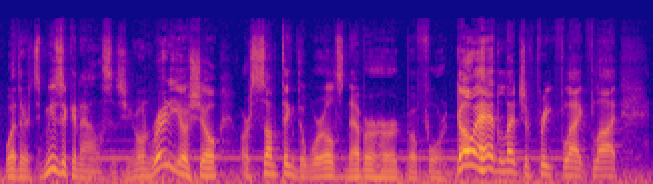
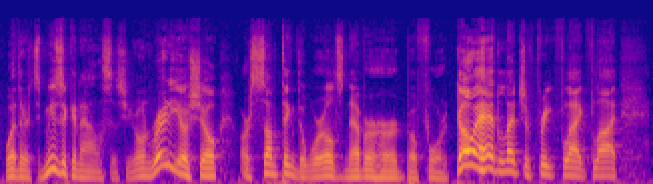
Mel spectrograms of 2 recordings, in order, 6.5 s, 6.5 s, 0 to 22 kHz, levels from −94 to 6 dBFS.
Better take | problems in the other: second | low rumble; faint; throughout; 25 dB below the speech

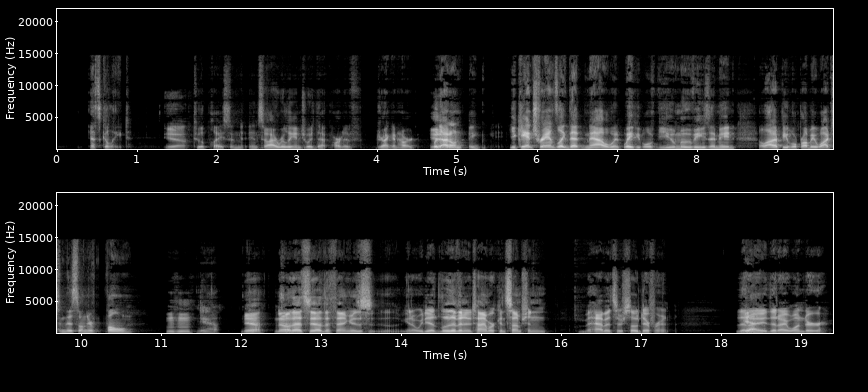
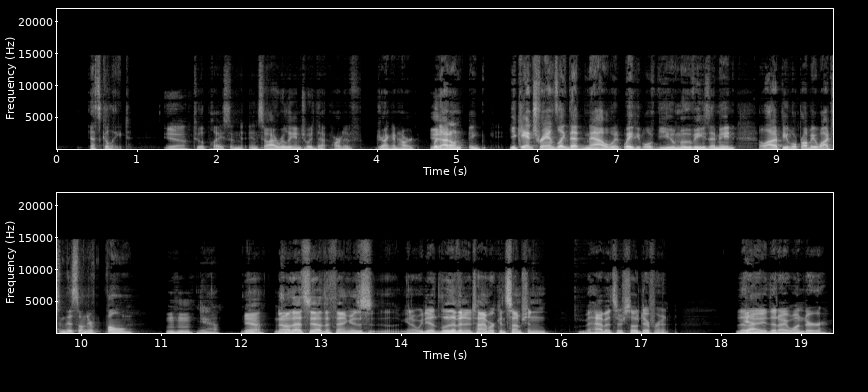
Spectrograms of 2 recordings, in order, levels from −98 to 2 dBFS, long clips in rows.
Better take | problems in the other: second | thin; very; fading below 350 Hz

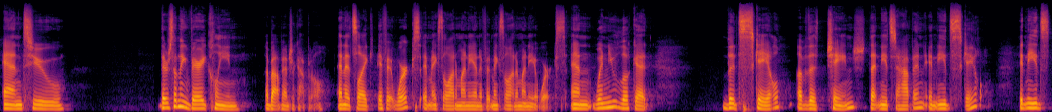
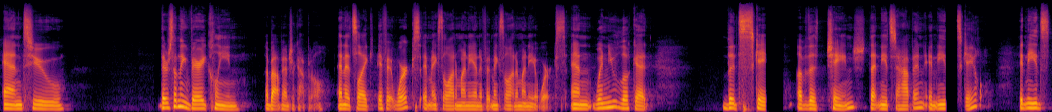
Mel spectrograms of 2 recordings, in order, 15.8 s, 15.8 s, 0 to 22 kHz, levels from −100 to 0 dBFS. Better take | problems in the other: first | audio cutting out; at 12 s and at 14 s

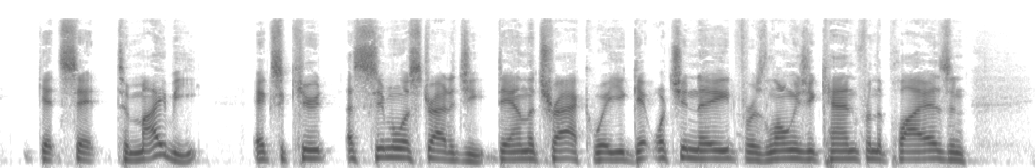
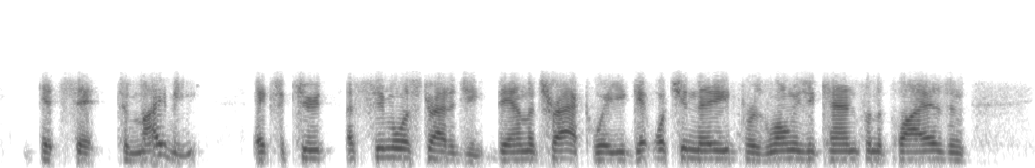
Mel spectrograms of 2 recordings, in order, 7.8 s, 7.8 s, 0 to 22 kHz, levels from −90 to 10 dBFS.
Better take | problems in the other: first | phone-call audio; poor line

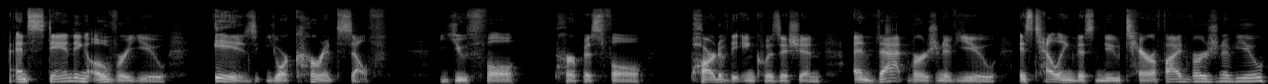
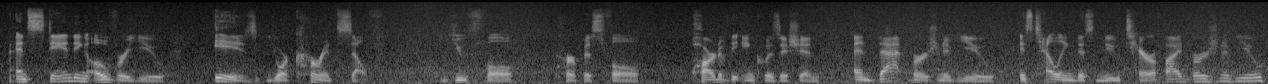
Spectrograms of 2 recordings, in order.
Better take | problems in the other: first | hiss; noticeable; throughout; 10 dB below the speech

